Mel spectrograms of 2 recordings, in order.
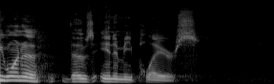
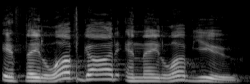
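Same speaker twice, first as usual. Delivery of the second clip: ordinary talk, nothing marked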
